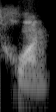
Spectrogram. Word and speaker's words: Juan: scandi far right but my name is it's it's hard to pronounce it's spanish uh and it's very oh always everyone gets it wrong it's juan but you know don't worry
